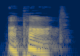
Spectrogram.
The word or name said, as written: apart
